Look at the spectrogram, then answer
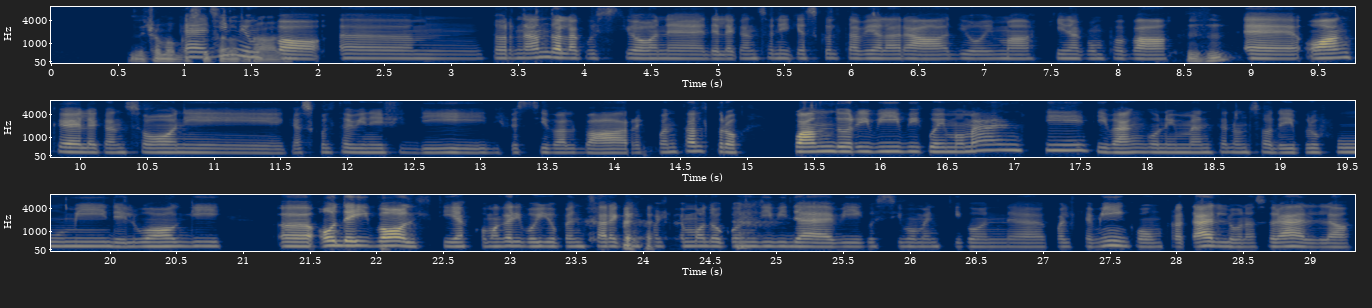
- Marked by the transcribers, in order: drawn out: "ehm"; other background noise; tapping; other noise; chuckle
- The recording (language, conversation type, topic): Italian, podcast, Qual è una canzone che ti riporta subito all’infanzia?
